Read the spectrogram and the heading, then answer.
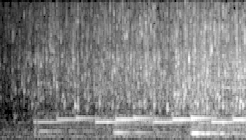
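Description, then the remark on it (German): Soft, steady, quiet trickling water runs throughout, with a slow, gentle melody of sustained tones drifting over it as the sound swells slightly toward the end. “Ich vernahm das leise Plätschern von Wasser zusammen mit einer beruhigenden Melodie”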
